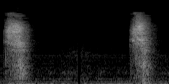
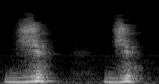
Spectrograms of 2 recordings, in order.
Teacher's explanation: if you take this CH sound and you keep everything in your mouth the same, you just add voicing, it becomes an American J sound, j, j. CH, ch, unvoiced, J voiced, j, ch, j.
